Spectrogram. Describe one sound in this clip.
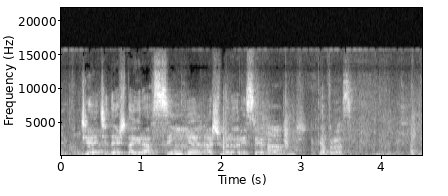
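A woman speaks with animation, close by.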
